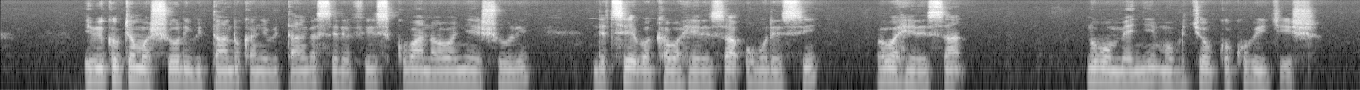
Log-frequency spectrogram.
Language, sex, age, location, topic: Kinyarwanda, male, 25-35, Kigali, education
